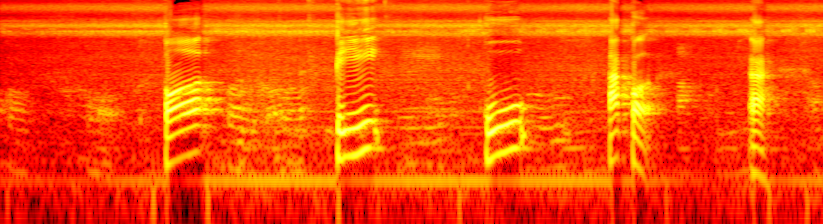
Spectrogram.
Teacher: Dirasakan lidahnya, lidah yang paling belakang. Bertemu, ditempelin dengan langit-langit yang belakang.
